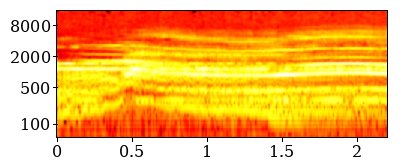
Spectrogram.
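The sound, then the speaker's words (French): A cat, Romuald, yowls after being tried with a dream machine, one long, agitated, wavering cry lasting a couple of seconds, loud, its pitch bending up and down with a strained, harmonic-rich tone. “C'est vrai que pour a fait essayer le rêveur à Romuald pour voir si les chats étaient sensibles aux machines à rêve. Manifestement, ça les rend fous.”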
